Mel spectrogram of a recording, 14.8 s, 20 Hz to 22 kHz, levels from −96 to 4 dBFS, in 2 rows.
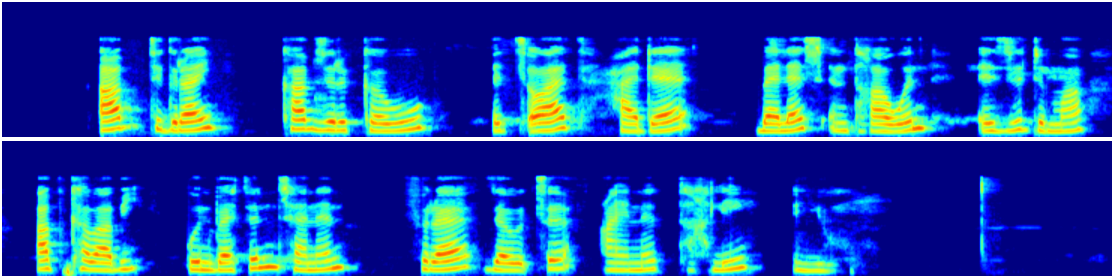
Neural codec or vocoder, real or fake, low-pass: none; real; 7.2 kHz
